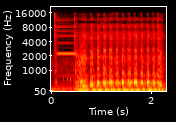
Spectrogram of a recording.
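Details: 2004 Honda Civic that won't start, clicking at the fuse box from a part making poor contact, fuel low: starter spins the engine evenly at about seven beats per second but it never catches; crank-no-start.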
